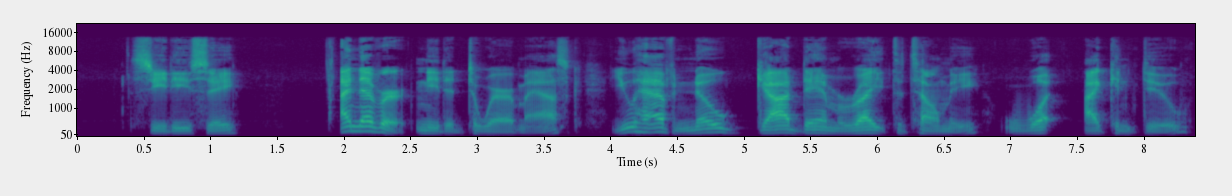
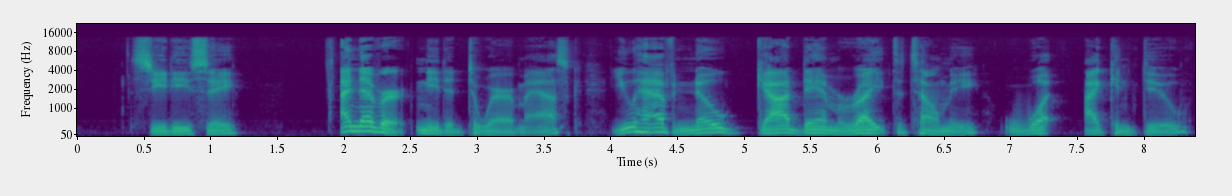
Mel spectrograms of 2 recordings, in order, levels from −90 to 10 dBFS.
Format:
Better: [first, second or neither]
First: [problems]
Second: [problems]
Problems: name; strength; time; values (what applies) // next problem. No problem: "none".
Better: second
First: thin; very; fading below 550 Hz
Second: none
